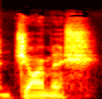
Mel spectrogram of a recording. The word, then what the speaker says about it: Jarmusch: It's a very soft U. It's a U it's a Jarmusch.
